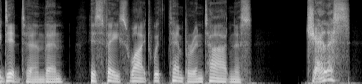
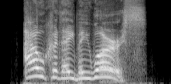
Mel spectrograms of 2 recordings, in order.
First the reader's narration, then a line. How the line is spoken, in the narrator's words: he shouted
